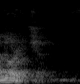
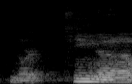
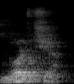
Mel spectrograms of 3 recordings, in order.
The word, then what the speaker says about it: Norcia: Pasta alla norcia. It's not nortina or norcia. It's norcia. Even though it's spelled Norcia, you can look it up on a map.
